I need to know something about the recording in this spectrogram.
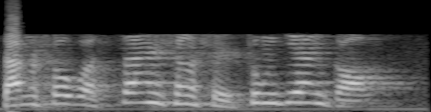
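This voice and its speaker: An older man teaching Tibetan pronunciation in a lively classroom style, often drawing out and repeating syllables to show the tones. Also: very high-pitched, moderate pace. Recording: tinny, echoey room sound.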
